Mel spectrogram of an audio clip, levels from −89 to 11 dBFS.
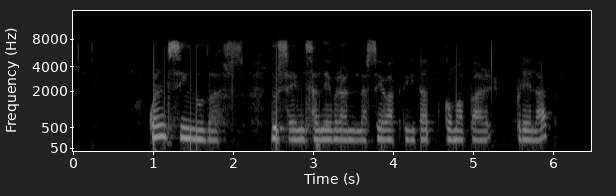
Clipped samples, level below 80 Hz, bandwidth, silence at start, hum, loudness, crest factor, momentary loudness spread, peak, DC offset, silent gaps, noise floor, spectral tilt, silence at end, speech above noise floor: under 0.1%; -74 dBFS; 8.2 kHz; 0.95 s; none; -43 LUFS; 18 dB; 16 LU; -26 dBFS; under 0.1%; none; -82 dBFS; -4 dB/octave; 0.55 s; 39 dB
